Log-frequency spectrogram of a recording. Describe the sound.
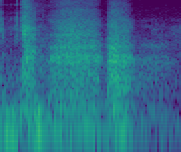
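A voice imitates snoring with two raspy, breathy snorts about a second apart, the second one longer, each trailing off into a soft exhale.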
